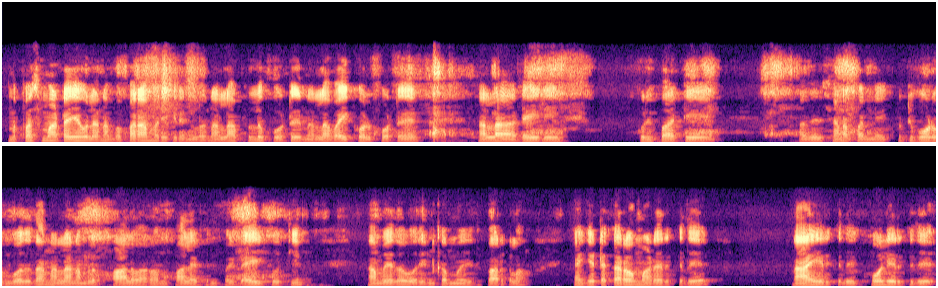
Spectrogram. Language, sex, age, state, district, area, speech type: Tamil, male, 30-45, Tamil Nadu, Krishnagiri, rural, spontaneous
